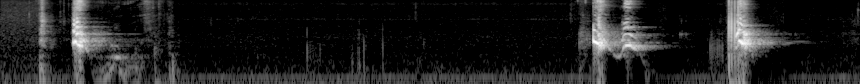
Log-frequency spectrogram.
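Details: French Bulldog giving sharp, loud barks: a single bark near the start, then a pair about seven and nine seconds in, with quiet gaps between and little else heard.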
